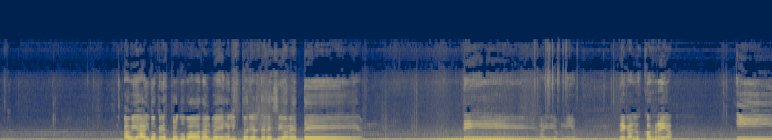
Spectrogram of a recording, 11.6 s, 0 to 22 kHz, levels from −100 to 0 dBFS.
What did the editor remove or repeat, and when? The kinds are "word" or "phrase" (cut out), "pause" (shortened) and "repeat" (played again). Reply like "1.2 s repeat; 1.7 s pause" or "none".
none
